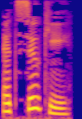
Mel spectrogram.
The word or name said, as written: itsuki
